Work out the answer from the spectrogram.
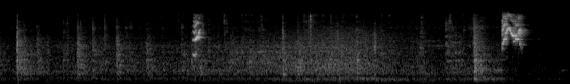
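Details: Pet Rosy-faced lovebirds, all calling fairly often that day, give two sharp, shrill chirps over steady town noise like passing traffic, which stops abruptly at the end.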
